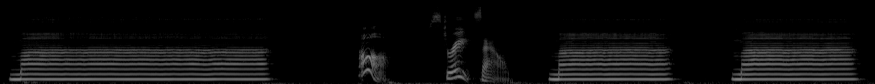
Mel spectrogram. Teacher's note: let's pronounce this word all the way straight along the mid pitch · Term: midtone or flat tone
